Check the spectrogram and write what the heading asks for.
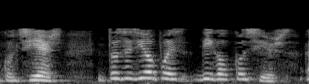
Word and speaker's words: concierge: Pues este ecuatoriano recibió el más grande reconocimiento para un concierge dentro de la industria hotelera global. Me dicen que así es que se pronuncia conserje en francés, y yo pues muy obediente lo digo.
